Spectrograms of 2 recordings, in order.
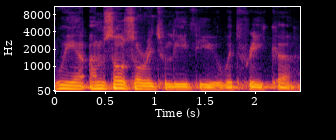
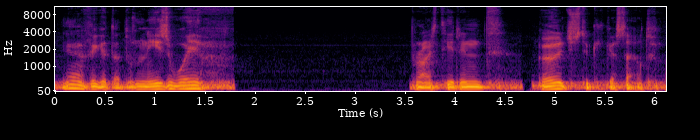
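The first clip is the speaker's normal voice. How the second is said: quiet whispering. Walking away from a man with a companion, speaking in a whisper. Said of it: "I'm just whispering".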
